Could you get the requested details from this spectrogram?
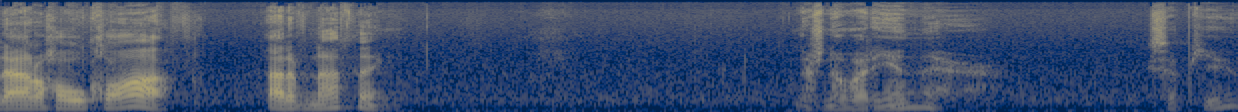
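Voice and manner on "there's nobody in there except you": breathy whispered ending. Real, not acted. Telling the audience only they are there, whispered. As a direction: drop to a whisper on it. Intimate closing of point.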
